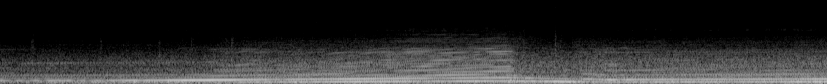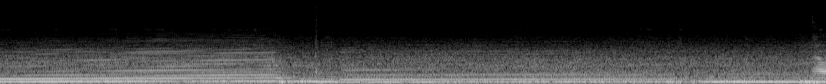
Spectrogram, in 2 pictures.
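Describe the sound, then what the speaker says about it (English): A 1999 BMW E36 M3 at wide open throttle heard from inside the cabin, the engine note climbing steadily through two gear changes with brief dips between rising pulls, loud and close. "We'll do a wide open throttle pull, turn off the air so it gets all the sound in here."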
